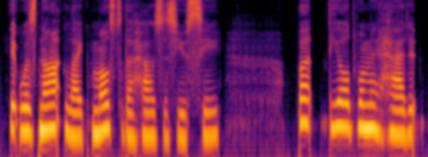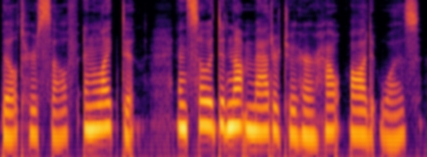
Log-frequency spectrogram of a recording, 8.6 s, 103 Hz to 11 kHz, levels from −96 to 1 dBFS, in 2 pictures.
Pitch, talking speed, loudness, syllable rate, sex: 220 Hz, 230 wpm, -18 LUFS, 5.5 syllables/s, female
